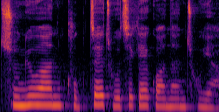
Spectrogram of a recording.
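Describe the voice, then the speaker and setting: Soft-spoken and calm, a woman with a fairly high pitch and a dark, mellow tone talks at a very slow pace with fairly even intonation. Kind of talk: ASMR sleep-aid reading of a national constitution. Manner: soft, gentle, calm.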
